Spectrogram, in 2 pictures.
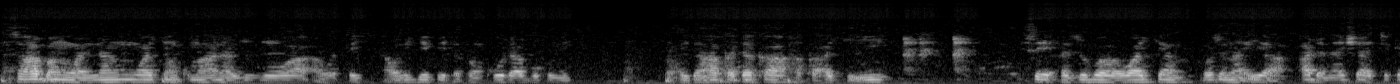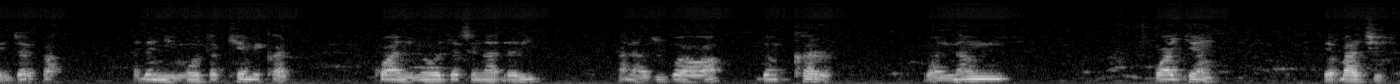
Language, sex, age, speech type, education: Hausa, male, 15-29, spontaneous, tertiary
